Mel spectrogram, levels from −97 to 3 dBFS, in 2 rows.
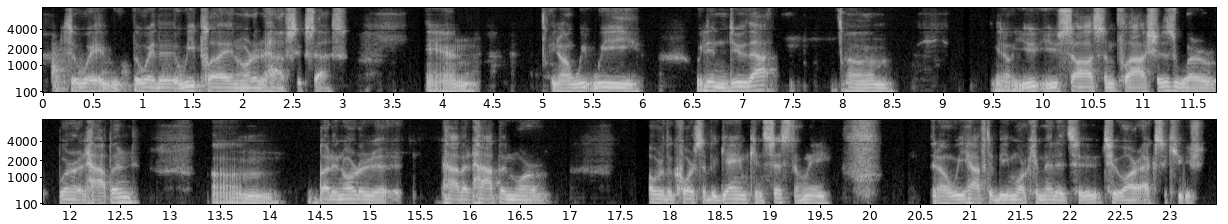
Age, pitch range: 30-49, 100-110 Hz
